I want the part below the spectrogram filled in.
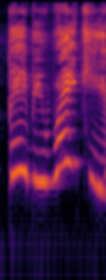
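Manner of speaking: put-on high, loud excited toddler squeal; imitating big brother. Big brother greeting the baby each morning, high excited toddler squeal. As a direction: chirp it like a thrilled little boy waking the baby.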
